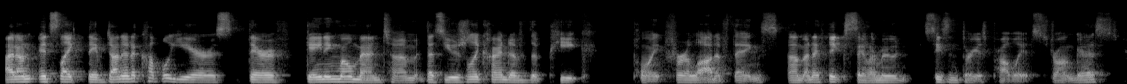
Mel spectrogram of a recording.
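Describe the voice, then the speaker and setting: Male podcast host, lowish voice, chatty and opinionated in relaxed fan discussion. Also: normal speed. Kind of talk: casual fan podcast chat.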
